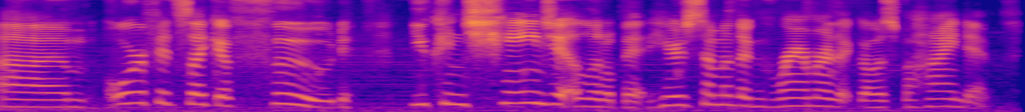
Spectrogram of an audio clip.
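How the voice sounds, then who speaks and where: A middle-aged woman, a Spanish teacher, explaining phrases in a casual vlog lesson while walking outdoors, slowing down to model each phrase. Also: mid-range voice, faint music behind.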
